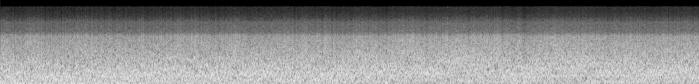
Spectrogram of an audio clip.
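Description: Wind rushes loudly past a fast-flying drone.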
